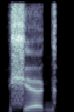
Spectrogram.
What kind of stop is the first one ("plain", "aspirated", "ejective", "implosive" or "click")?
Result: plain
